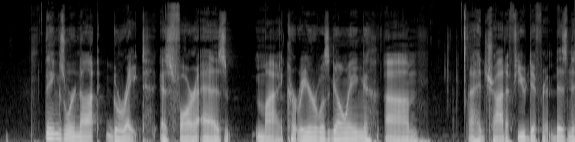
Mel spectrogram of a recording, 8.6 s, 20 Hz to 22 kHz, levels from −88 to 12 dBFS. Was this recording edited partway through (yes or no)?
no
